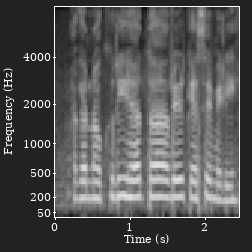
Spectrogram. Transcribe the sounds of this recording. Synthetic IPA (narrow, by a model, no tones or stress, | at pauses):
ɐɡəɾnɔːkɾiɦɛt̪oɾeːɽkɛːsemɪliː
